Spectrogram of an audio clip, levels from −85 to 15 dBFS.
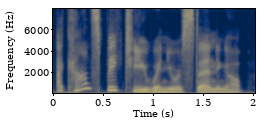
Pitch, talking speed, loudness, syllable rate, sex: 185 Hz, 295 wpm, -17 LUFS, 6.5 syllables/s, female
